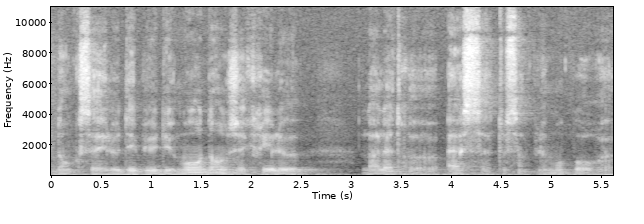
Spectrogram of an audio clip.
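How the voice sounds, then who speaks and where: A man with a Moroccan accent gives a primary school spelling lesson. His voice is very low, and he speaks slowly, repeating each example word. The sound is echoey, as if recorded in a bare room. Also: steady tone, mellow. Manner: explains slowly, repeats words, switches between French and Moroccan Arabic.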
